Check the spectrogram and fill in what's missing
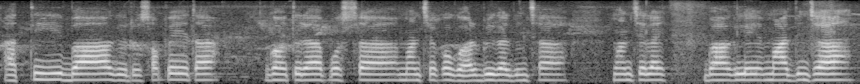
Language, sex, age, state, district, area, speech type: Nepali, male, 18-30, West Bengal, Alipurduar, urban, spontaneous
